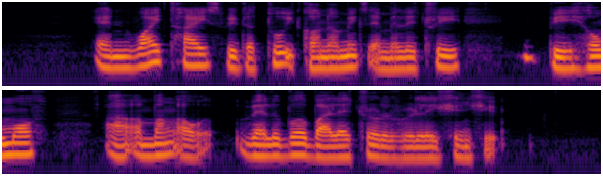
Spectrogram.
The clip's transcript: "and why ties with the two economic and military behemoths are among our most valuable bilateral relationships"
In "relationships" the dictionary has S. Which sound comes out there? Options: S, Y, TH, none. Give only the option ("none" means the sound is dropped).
none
